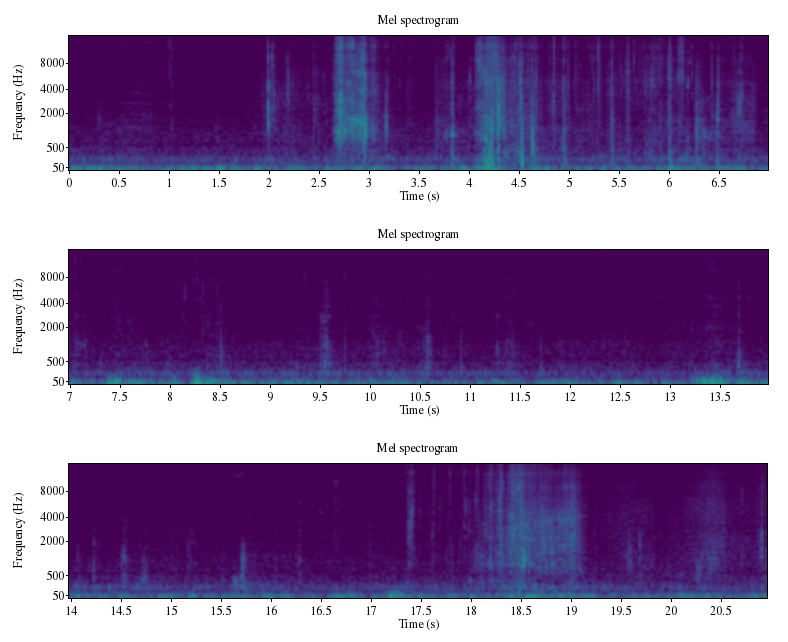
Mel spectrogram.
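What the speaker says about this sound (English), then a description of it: "sorry, I'm chewing my mouth full" Quiet close-up chewing and biting on a beef roti bought at TRX Mall in Kuala Lumpur, with soft crunches and mouth clicks scattered over a faint room hum and no talk.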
